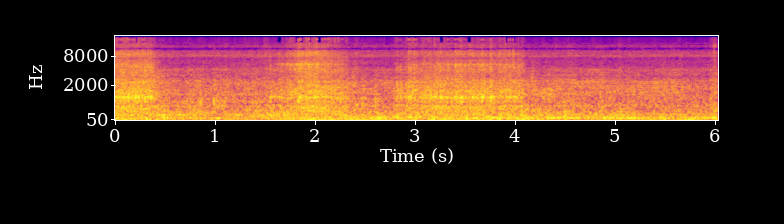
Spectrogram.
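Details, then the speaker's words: Old Gützold model train locomotive on test track, H&M Duet controller: thin whirring drone with intermittent high whine over rough buzz; noisy motor, owner suspects it needs oiling, unconfirmed. "Well, it certainly works. Sounds like an old lemur."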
